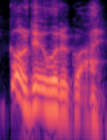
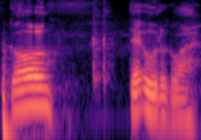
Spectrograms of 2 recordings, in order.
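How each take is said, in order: First: It sounds pleading, as if negotiating. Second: It sounds calm and resigned. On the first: Maybe the goal can somehow be undone. "Then bargaining" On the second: The goal is a fact to live with. "And acceptance"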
